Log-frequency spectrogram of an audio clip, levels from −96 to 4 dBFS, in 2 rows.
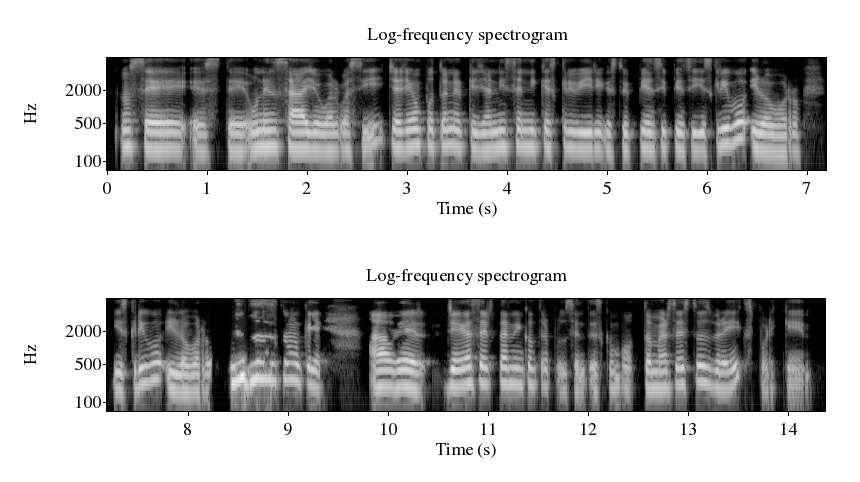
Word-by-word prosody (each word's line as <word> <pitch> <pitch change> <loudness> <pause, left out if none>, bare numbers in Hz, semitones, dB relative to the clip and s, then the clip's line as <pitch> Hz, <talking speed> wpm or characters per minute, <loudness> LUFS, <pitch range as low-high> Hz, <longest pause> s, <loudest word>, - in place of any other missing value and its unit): no 190 - 0
sé, 175 -2 +3
este, 160 +1 -3
un 180 +2 +2
ensayo 175 -3 +3
o 165 - +1
algo 165 +1 -2
así, 115 - -5
ya 180 -2 +2
llega 190 +2 +1
un 200 - -5
punto 195 0 -3
en 200 0 0
el 185 -1 -4
que 170 -2 -2
ya 170 0 -1
ni 185 +2 0
sé 195 +1 -4
ni 185 -1 -2
qué 190 - -4
escribir, 175 -1 -2
y 170 0 -5
estoy 165 +1 -6
piense, 170 +1 -3
y - - -11
piense, 170 -2 -3
y 165 - +1
escribo, 210 +10 +2
y 180 - +1
lo 160 -1 +3
borro, 150 +1 -5 0.3
y 180 - -1
escribo, 225 +10 -1
y 180 - +1
lo 165 0 +2
borro. 165 +1 -2 0.2
Entonces, 270 +1 +6
como 265 -2 -1
que, 200 -6 0 0.5
a 200 +1 +5
ver, 195 +3 +3
llega 205 +2 +3
a - - 0
ser 225 0 0
también 220 -2 0
contraproducente, 200 - -7
es - - -8
como 95 -2 -8
tomarse 185 +2 -2
estos 225 +1 +1
breaks, 185 -1 -2
porque - - -11
185 Hz, 215 wpm, -21 LUFS, 170-205 Hz, 0.5 s, Entonces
